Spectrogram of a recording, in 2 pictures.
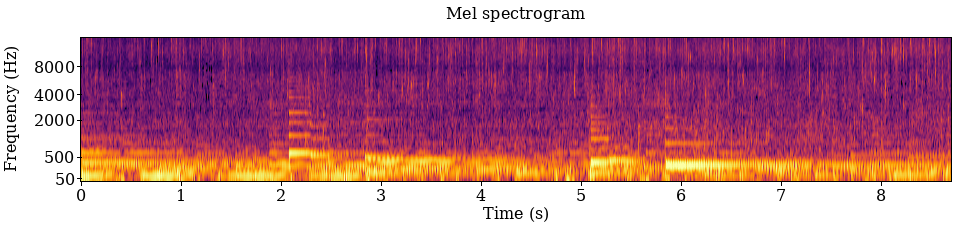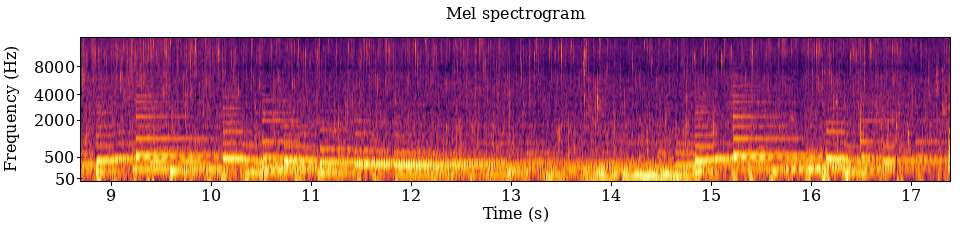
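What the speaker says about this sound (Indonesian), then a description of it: "lanjut kita goreng dengan minyak panas" Rolled snacks frying in plenty of hot oil, a steady dense sizzle and crackle throughout, with music playing over it and no talking.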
